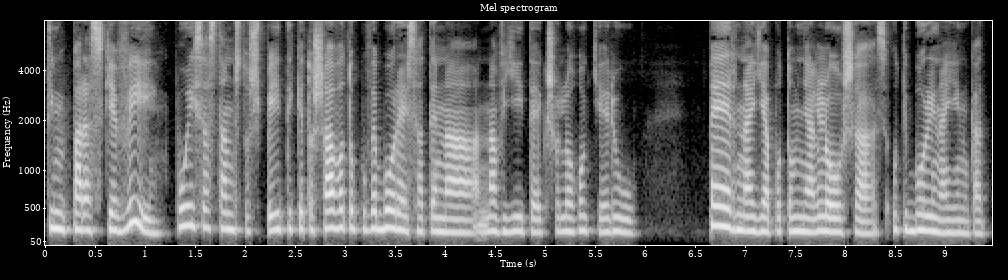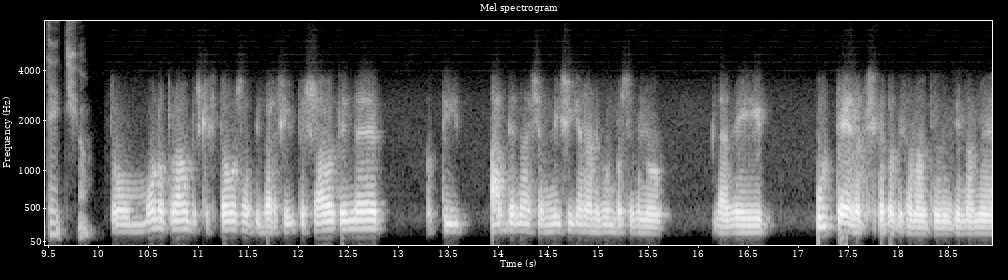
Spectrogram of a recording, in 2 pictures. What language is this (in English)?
Greek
